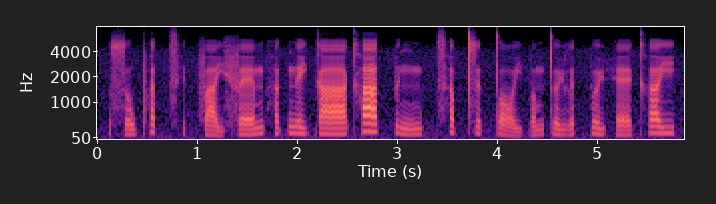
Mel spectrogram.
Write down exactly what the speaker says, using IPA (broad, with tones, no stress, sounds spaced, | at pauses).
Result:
s o˨˧ w pʰ ɐ˥ t̚ t͡sʰ ɪ˨ k̚ f aː˨˩ j f ɛː˨˥ m h ɐ˨˥ k̚ n̪ e˧ j k aː˨˧ kʰ aː˥ t̚ p ɪ˨ ŋ m ɪ˨˥ k̚ t͡sʰ ɐ˧ p̚ t͡s ɵ˨˥ t̚ t̪ ɔː˨˩ j p ɐ˨˧ m t̪ ɵ˨ ɥ l ɵ˥ t̚ p ɵ˨ ɥ h ɛː˨ kʰ ɐ˥ j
